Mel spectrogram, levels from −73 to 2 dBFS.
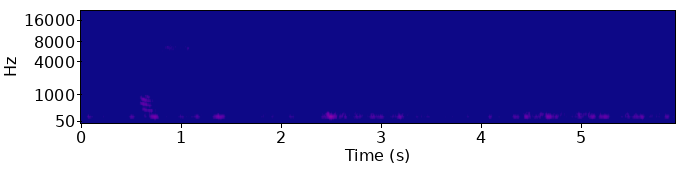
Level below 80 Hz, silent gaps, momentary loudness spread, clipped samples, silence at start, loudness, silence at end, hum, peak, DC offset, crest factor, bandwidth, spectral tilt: under -90 dBFS; none; 7 LU; under 0.1%; 0 s; -66 LUFS; 0 s; none; -50 dBFS; under 0.1%; 18 dB; 11.5 kHz; -5 dB/octave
